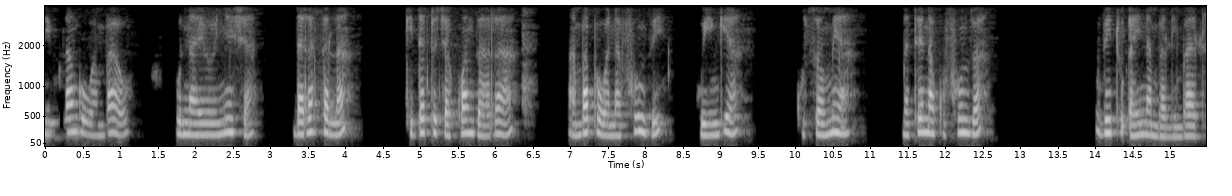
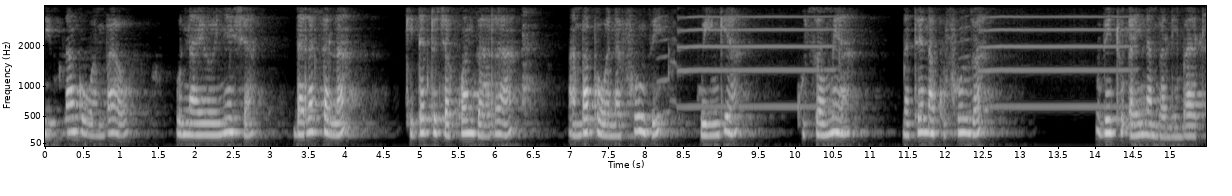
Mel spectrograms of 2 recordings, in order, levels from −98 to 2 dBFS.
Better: first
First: none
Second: background sound (Trumpet); 18 dB below the speech // room echo; dies away in 0.7 s

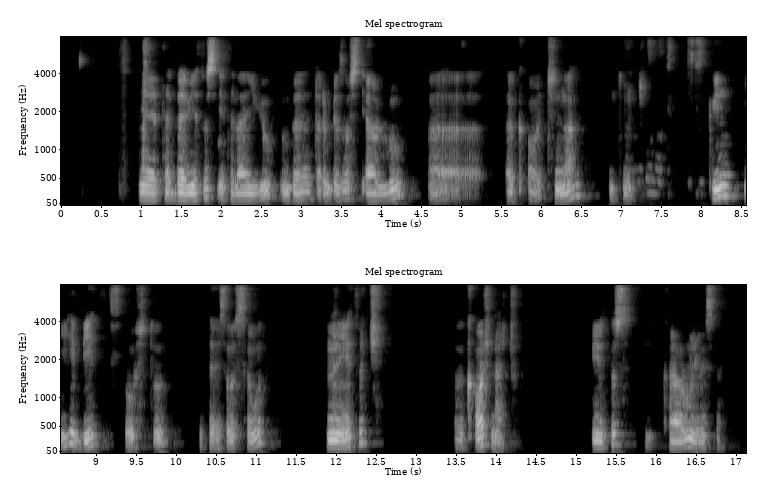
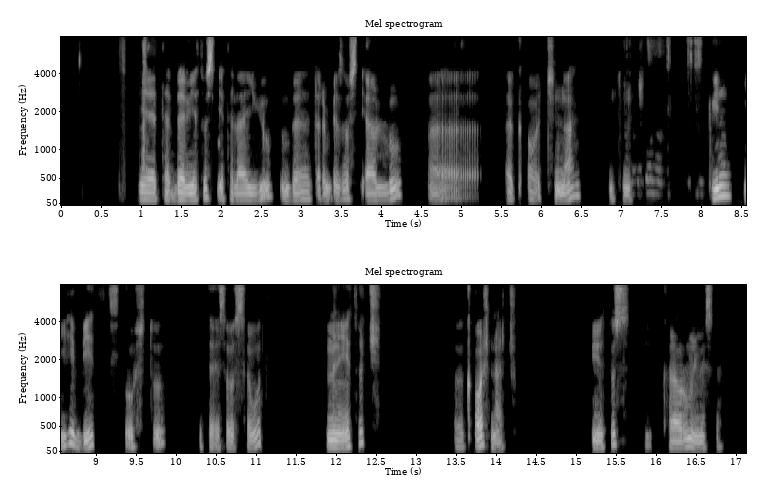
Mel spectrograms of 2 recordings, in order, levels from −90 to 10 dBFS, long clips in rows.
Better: second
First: room echo; dies away in 0.2 s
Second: none

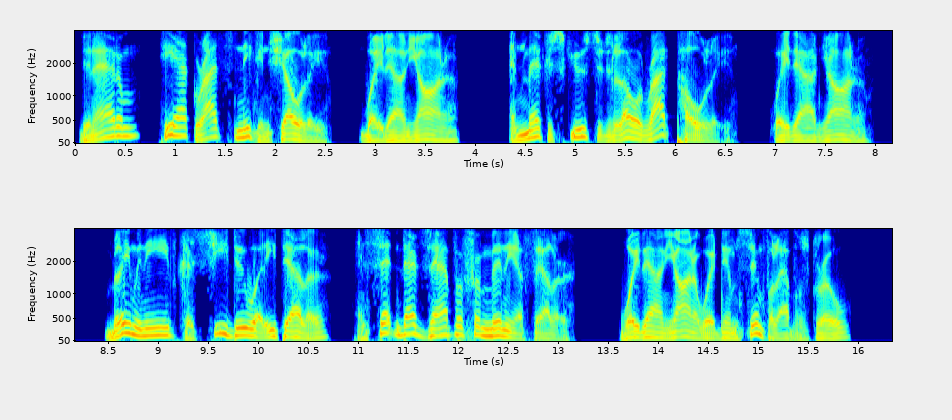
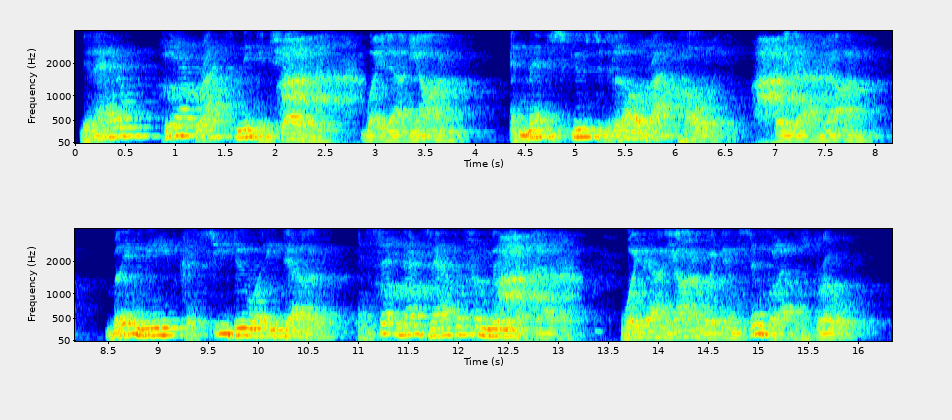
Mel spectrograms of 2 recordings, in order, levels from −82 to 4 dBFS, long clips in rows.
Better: first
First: none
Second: background sound (Breathing); 13 dB below the speech // room echo; dies away in 1 s

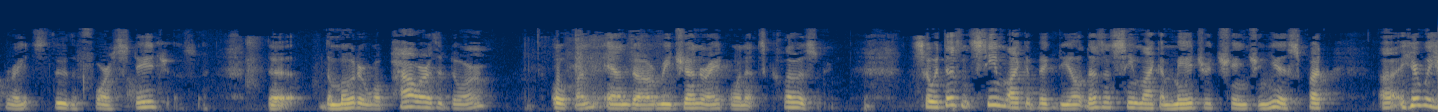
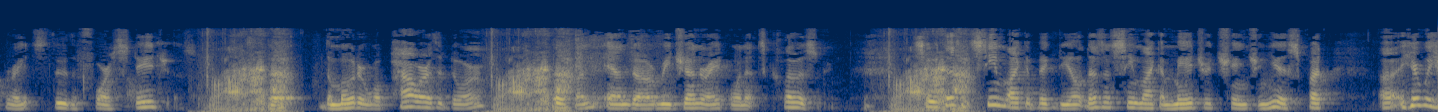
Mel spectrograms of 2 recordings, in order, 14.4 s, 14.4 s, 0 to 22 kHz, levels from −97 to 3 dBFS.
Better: first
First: none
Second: background sound (Dog); 2 dB below the speech

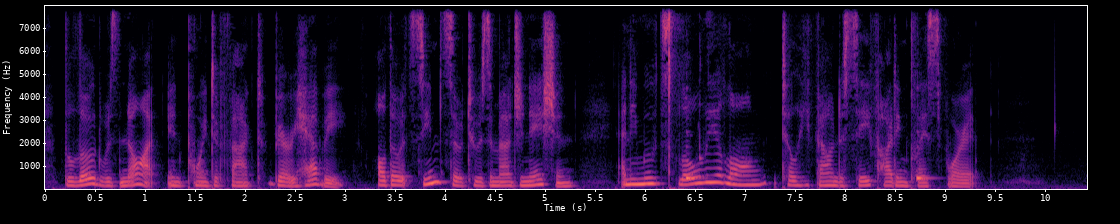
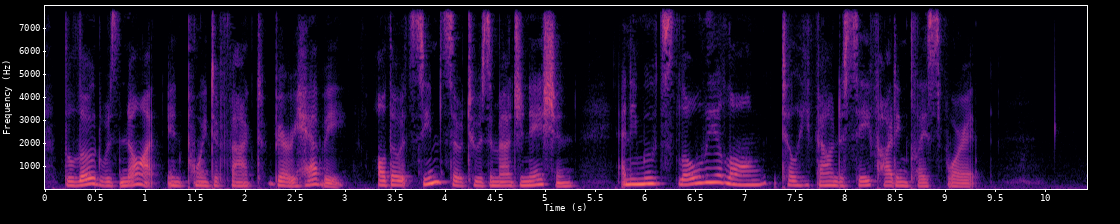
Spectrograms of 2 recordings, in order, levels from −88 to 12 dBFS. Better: second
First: background sound (Cowbell + Raindrop); 6 dB below the speech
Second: none

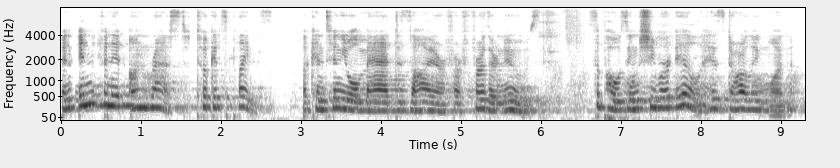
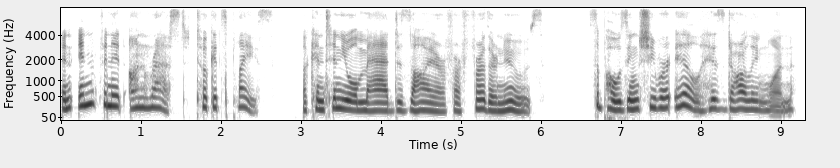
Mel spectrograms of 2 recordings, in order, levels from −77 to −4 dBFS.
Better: second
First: noise reduction (neural separator model SepFormer DNS4)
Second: none

